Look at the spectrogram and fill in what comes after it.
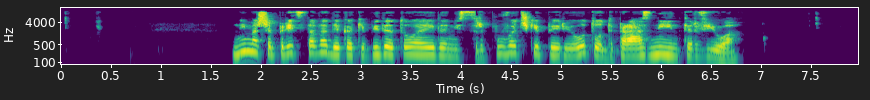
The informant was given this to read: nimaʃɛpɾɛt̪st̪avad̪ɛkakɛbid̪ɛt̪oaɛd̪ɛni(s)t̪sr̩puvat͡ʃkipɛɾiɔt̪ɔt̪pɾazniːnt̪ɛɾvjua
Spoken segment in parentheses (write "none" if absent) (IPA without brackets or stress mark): s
